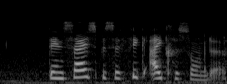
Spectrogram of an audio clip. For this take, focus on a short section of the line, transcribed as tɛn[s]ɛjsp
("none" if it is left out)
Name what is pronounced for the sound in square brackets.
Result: s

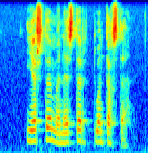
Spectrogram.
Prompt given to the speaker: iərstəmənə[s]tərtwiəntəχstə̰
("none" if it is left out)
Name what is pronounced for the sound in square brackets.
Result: s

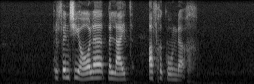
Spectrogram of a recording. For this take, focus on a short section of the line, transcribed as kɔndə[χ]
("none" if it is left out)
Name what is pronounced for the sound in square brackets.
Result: χ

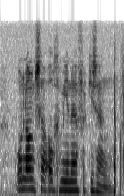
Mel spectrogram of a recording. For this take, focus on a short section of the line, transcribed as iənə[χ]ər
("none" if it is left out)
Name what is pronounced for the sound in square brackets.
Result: f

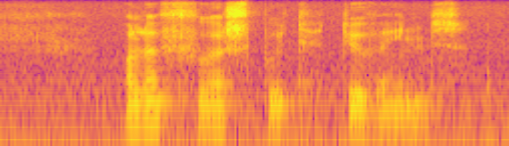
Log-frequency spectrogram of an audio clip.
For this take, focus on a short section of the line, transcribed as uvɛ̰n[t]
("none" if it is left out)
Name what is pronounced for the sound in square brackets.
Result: s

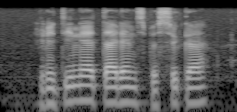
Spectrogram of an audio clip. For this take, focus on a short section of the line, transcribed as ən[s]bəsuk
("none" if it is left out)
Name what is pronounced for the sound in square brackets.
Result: s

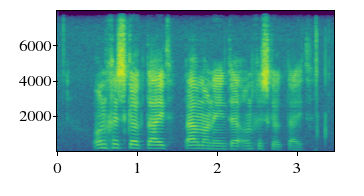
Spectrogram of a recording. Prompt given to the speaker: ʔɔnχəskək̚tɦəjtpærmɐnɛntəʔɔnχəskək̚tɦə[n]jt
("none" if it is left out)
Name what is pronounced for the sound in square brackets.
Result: none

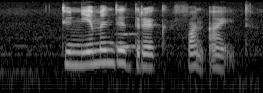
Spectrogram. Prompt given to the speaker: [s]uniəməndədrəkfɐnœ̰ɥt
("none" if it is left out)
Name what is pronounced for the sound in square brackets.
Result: t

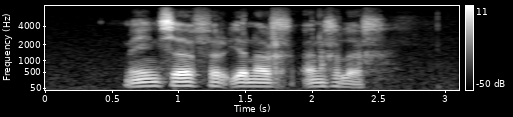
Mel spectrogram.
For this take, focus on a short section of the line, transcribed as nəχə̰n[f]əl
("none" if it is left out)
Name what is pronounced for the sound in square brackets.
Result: χ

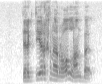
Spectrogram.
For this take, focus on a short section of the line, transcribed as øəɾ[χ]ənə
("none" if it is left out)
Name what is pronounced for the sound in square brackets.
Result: χ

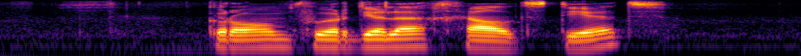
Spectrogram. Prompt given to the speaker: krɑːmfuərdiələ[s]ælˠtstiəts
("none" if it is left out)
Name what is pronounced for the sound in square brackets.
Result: χ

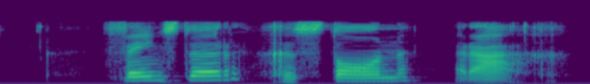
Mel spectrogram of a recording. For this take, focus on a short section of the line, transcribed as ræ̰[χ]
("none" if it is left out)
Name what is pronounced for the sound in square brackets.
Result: χ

